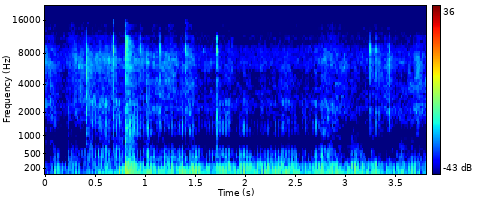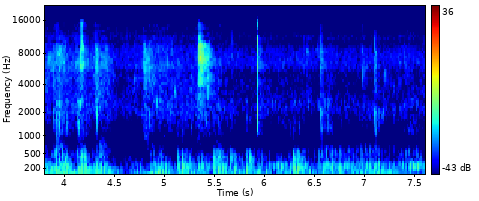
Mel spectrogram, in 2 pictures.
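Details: A golden British Longhair cat purring with a steady, low, rumbling purr that runs unbroken through the whole stretch, with faint clicks and rustles on top.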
